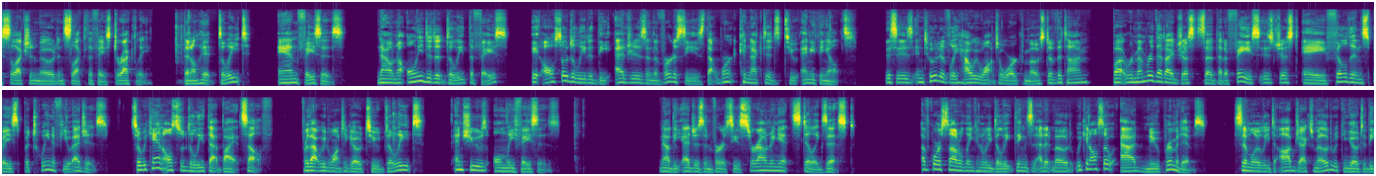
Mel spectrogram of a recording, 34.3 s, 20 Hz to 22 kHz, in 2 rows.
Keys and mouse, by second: 0.6 click, 2.1 Delete, 13.8 ctrl+z, 21.9 Delete, 25.5-27.3 middle drag.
